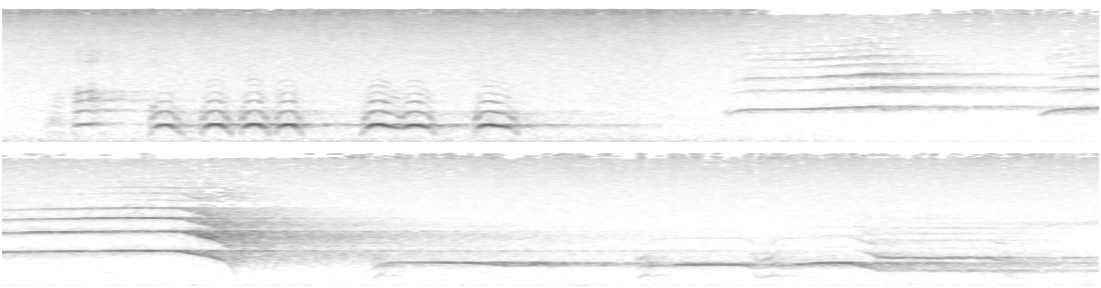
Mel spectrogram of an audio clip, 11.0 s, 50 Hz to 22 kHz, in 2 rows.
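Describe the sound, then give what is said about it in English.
An owl hoots in a quick rhythmic series of about seven soft, low hoots, followed by long, drawn-out tonal wails that rise and hold for several seconds. No one speaks. “Yeah, a woman called the police officer at 4 a.m. claiming an owl had...”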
